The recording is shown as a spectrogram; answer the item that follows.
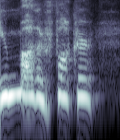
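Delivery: mock, very high, loud, enraged, furious yell. Retelling a movie scene where a man chases someone: imitating someone in a super rage. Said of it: "he gets fucking in a super rage".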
